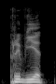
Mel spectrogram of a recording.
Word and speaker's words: Привет: Привет. Is that really just... Yeah, okay. It means hello. I was about to actually just say... You said привет. Yeah, as a joke. So, привет, greeted the man.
